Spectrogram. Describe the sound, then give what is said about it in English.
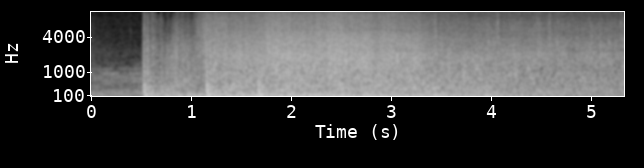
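A sudden, loud boom erupts after a brief quiet moment, then gives way to a sustained roaring rush of churning water as gigantic gray balloons on strings, about three times bigger than a hot air balloon, burst up one after another out of gray waters. “One behemoth balloon after the next exploded out of the gray waters all of them looking like they just escaped from some underwater circus.”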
